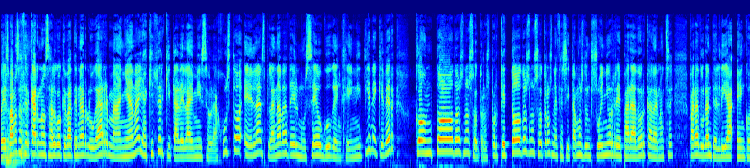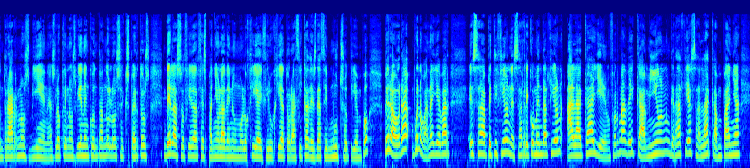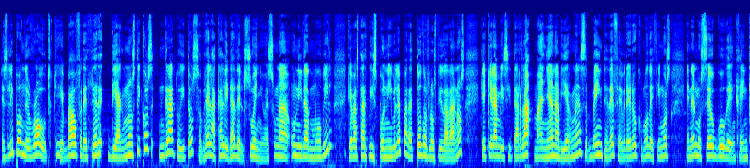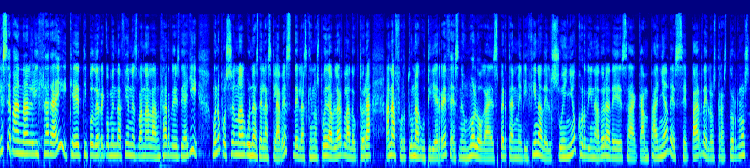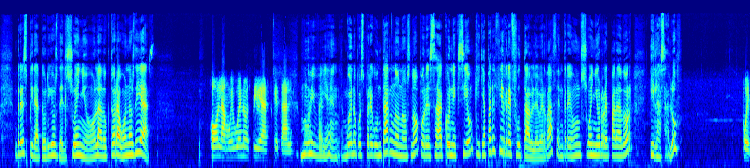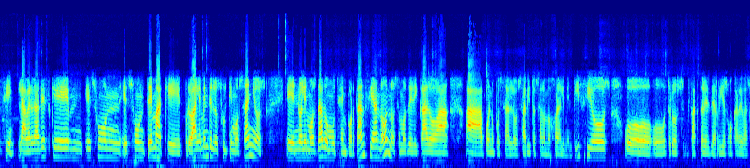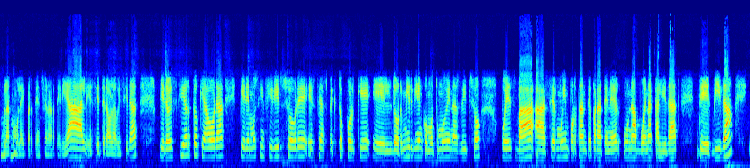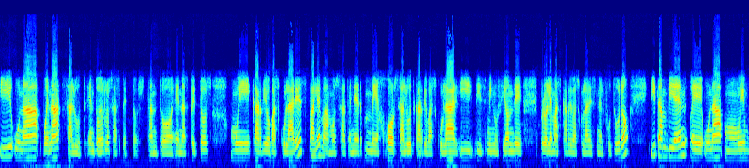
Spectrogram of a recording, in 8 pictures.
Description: Entrevista a SEPAR por la calidad del sueño y la salud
